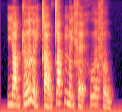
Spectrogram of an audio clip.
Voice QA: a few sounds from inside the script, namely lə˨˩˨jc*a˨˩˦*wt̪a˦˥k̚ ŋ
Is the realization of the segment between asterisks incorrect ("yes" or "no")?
no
